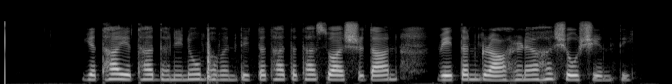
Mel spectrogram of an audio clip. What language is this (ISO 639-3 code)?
san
